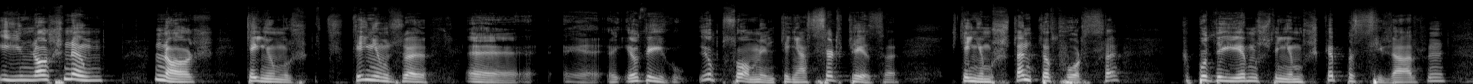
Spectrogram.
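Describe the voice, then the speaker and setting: On a very clean recording with a silent background, a man with a European Portuguese accent speaks very slowly at a fairly high pitch, with very wide pitch swings and long, frequent pauses. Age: 80s+. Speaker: retired army general, revolution veteran. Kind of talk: radio interview answer.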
